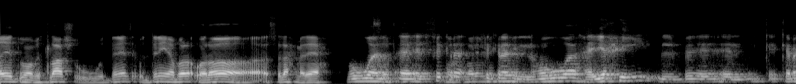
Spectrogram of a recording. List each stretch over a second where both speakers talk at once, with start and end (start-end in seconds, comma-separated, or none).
3.7-5.3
